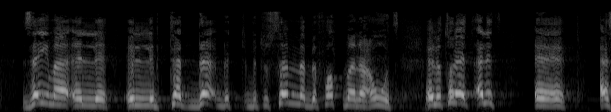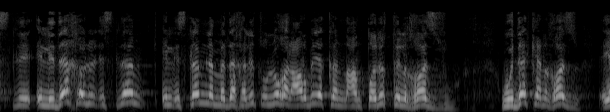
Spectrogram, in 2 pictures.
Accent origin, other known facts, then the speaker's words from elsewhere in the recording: Egypt; اللي احنا بنسميها عندنا كده في اللغة الدارجة عندنا في مصر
